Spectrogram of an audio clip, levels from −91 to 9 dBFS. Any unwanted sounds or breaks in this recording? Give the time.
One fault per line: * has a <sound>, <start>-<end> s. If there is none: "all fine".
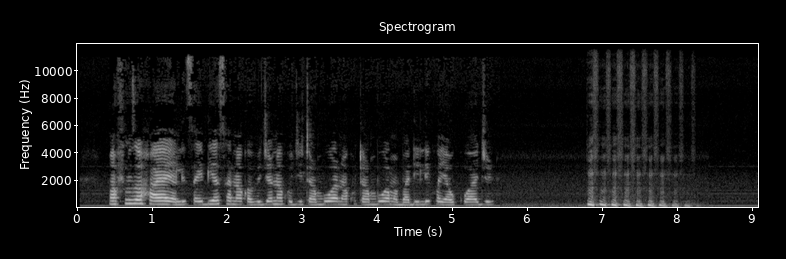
* has a laugh, 6.8-8.3 s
